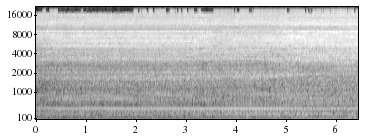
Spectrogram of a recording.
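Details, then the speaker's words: Graco airless paint sprayer about 9–10 years old, stored, switched on in prime mode: the pump hums steadily and runs nonstop without loading up or shutting off. Debris-stuck spring-loaded valve balls can't seal, so it won't prime. "Anyway, it just runs and runs and runs and it won't shut off no matter."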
